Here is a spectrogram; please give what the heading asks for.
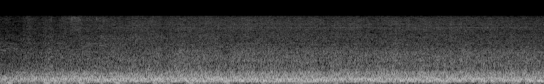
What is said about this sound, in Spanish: Bueno, muchachos, ya vamos a despegar.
